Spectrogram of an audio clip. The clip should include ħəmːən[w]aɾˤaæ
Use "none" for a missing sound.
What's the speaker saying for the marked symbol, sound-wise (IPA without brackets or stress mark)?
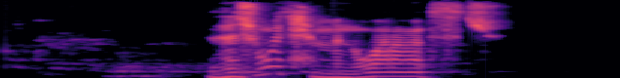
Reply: w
